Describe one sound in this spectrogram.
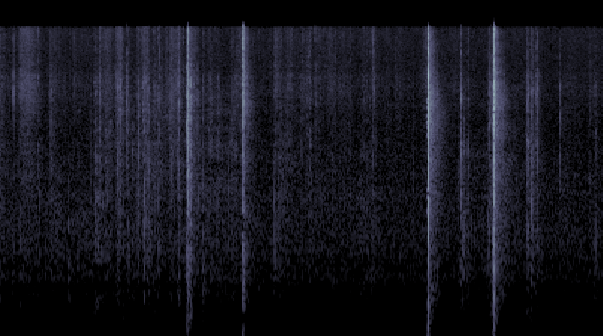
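Cards riffle softly in a hand.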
